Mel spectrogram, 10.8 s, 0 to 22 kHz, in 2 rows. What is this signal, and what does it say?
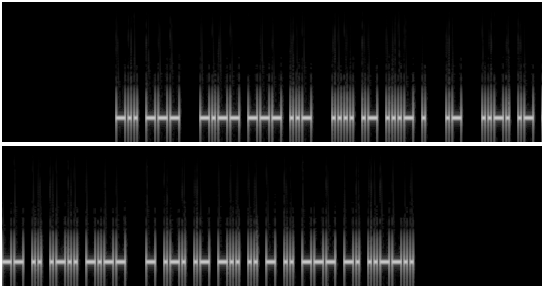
Morse code, heard as a keyed tone, about 37 wpm, 700 Hz. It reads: DO YOU HAVE A FAMILY TRADITION?
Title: Sentences from Top 1500 Words 40wpm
